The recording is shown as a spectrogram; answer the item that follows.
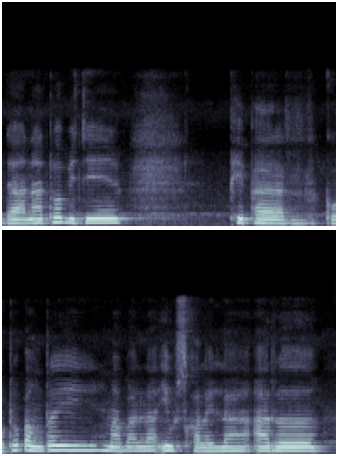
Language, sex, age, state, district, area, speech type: Bodo, female, 30-45, Assam, Kokrajhar, urban, spontaneous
